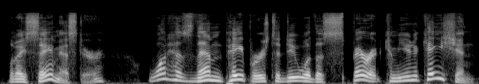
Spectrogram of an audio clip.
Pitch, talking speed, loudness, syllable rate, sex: 155 Hz, 175 wpm, -17 LUFS, 5.0 syllables/s, male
